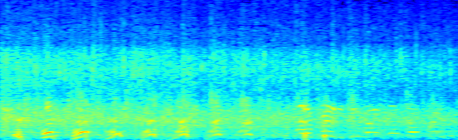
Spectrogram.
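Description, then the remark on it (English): Loud, sustained applause from a crowd, a dense wash of clapping with cheers and whoops rising and falling throughout. “That applause, it makes me feel whole right now.”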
